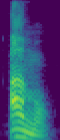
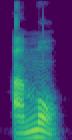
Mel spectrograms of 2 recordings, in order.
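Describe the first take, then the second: First: The stress is on the first syllable. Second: The stress is on the last syllable. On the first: "la palabra amo tiene la sílaba tónica en la penúltima, en este caso, la primera sílaba" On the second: "amó tiene la sílaba tónica en la última sílaba, en la sílaba mo"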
